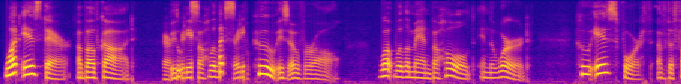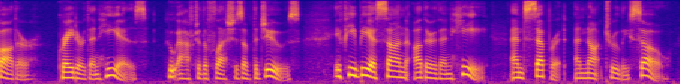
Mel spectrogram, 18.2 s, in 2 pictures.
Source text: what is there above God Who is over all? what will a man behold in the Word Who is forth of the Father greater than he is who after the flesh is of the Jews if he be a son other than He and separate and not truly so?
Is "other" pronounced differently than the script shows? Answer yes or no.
no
